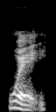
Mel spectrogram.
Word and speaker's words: ui: Here's the U, and here is the Wei, UI, pronounced Wei.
